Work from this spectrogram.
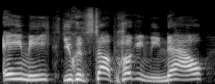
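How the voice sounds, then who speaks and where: A man's voice: high-pitched, slow, a bit bright, voice pushed up. A man voicing a nervous young male cartoon hedgehog who asks timid, uneasy questions.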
